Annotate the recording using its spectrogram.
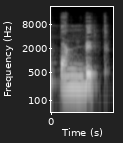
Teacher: आगे आया ड जो कि है ट वर्ग का, जिसका अनुनासिक है ण, तो उसका उच्चार हम करते हैं पंडित। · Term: अनुस्वार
